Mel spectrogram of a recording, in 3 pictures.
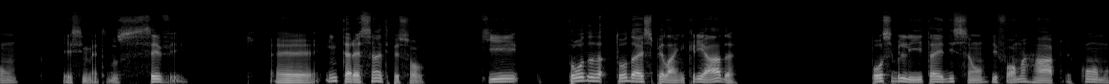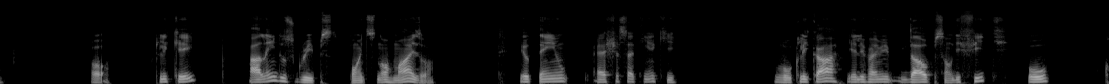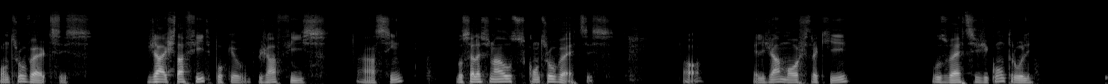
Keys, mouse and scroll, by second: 4.1 click, 4.4 click, 6.8 Escape, 7.5 click, 9.5 click, 11.0 Escape, 11.6 click, 19.0 click, 28.2 click, 32.9 Escape, 33.0 Escape.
